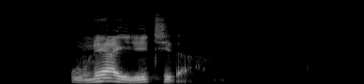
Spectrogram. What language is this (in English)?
Basque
